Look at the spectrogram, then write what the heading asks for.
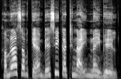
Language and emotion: Maithili, neutral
